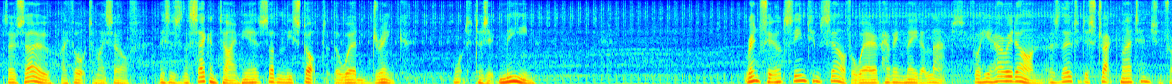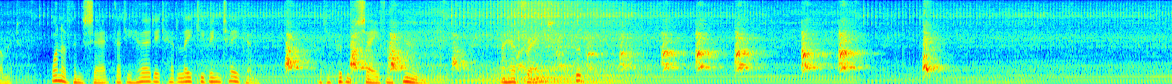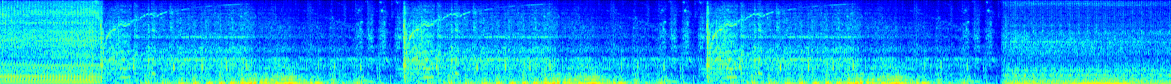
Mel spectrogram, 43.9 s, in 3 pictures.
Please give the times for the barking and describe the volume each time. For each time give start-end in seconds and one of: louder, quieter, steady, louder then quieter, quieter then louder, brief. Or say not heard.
18.2-26.6 quieter then louder.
